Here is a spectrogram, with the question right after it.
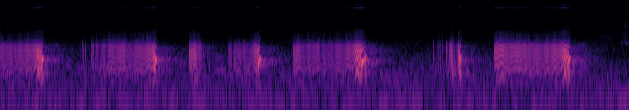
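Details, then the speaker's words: Infant grunting during sleep: short, low, croaky voiced sounds with each breath out, noisy breathing that keeps air in the lungs and can resemble respiratory distress or stridor. "grunting is a noisy breathing sound your baby May grunt to keep air in the lungs"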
